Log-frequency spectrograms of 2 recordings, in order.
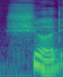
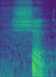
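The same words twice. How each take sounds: First: The vowel is full and rounded. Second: The vowel is flat and weak. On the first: The speaker calls it wrong. "It wasn't should" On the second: The speaker calls it right. "it was should"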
